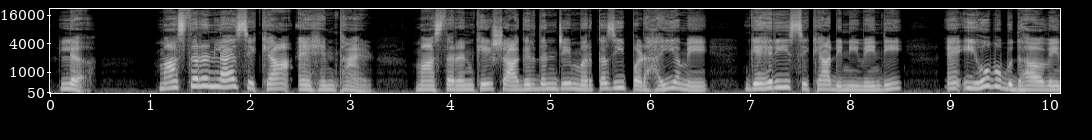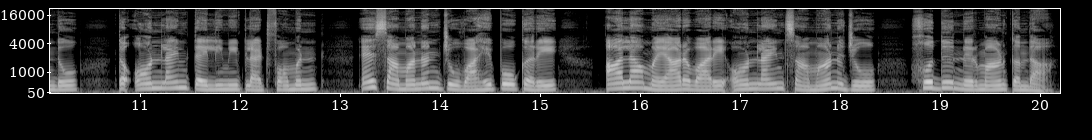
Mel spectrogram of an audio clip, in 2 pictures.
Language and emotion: Sindhi, neutral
